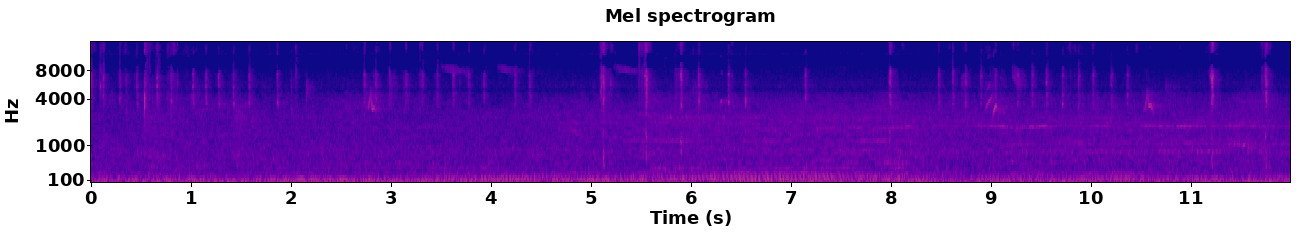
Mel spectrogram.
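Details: Steady low rumble and handling noise with scattered faint ticks, and no clear animal call.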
